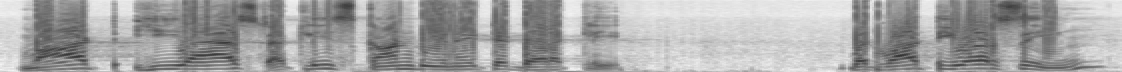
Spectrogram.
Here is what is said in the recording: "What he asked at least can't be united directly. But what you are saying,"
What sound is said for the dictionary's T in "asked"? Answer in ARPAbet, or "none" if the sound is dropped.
T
